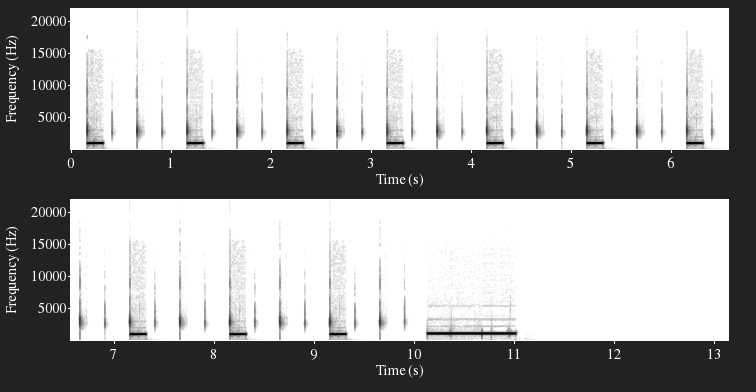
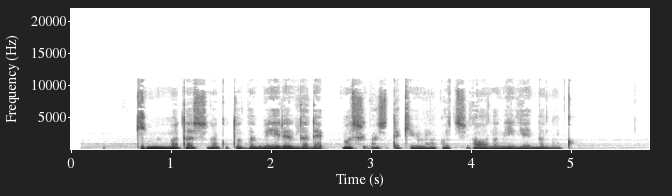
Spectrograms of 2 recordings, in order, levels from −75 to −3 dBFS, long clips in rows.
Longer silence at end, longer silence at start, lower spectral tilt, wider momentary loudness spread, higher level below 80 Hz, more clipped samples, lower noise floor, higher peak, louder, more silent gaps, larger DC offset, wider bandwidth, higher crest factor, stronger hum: first, 2.15 s vs 0.8 s; second, 0.15 s vs 0.65 s; second, 1.5 dB/octave vs -6 dB/octave; first, 20 LU vs 9 LU; second, -72 dBFS vs -66 dBFS; neither; first, under -90 dBFS vs -61 dBFS; first, 0 dBFS vs -6 dBFS; first, -11 LUFS vs -23 LUFS; neither; neither; about the same, 11 kHz vs 11.5 kHz; about the same, 14 dB vs 18 dB; neither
